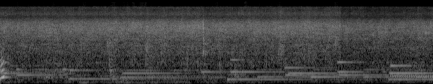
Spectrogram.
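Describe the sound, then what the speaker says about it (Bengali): Ginger garlic paste fries in a pan for a hilsa fish curry, making a steady, close sizzle that carries on for several seconds over soft, sustained musical tones. "এই আদা রসুনের পেস্টটাকেও আমি কয়েক সেকেন্ড ভেজে নেব"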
